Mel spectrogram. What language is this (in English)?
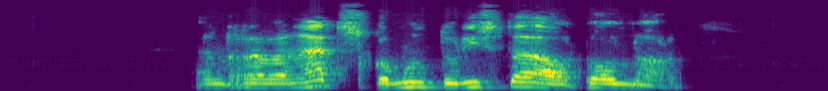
Catalan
